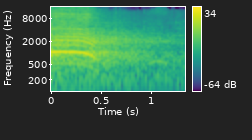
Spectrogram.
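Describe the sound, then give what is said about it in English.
An audience on a hot Sunday afternoon erupts in loud shouting and cheering at being told they will go to America one day, one voice holding a high whoop that breaks off, and the roar gradually fades over about a second and a half. “Only those who shouted they will be there, they will be in America.”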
